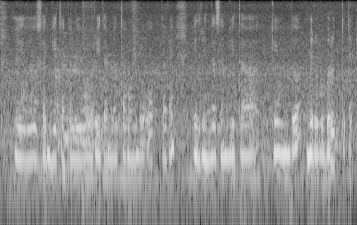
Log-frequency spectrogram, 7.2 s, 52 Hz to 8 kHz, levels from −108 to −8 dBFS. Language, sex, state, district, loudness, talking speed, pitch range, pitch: Kannada, female, Karnataka, Shimoga, -27 LUFS, 100 wpm, 235-255 Hz, 245 Hz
